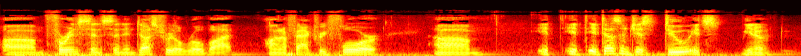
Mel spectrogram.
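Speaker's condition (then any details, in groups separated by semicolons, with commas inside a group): No condition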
